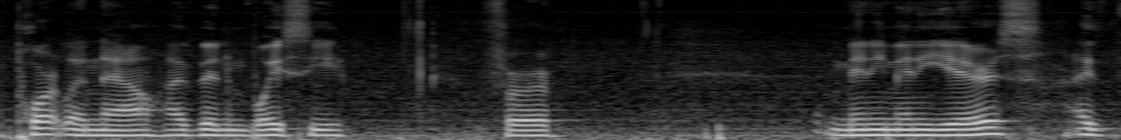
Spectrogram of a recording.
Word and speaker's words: Boise: There's I drive- no Z in there. Boise. No. That's how I say it.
